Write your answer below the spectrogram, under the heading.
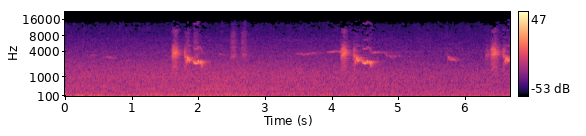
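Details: Young Sooty-headed bulbuls (Pycnonotus aurigaster thais) at Khao Yoi, Phetchaburi, Thailand, 17–20 June 2020, give short, sharp chirps in small bursts about every two seconds over a steady low hum.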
